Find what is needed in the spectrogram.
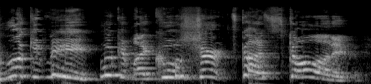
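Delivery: very high, loud, giddy bragging. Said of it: "He goes for broke".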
